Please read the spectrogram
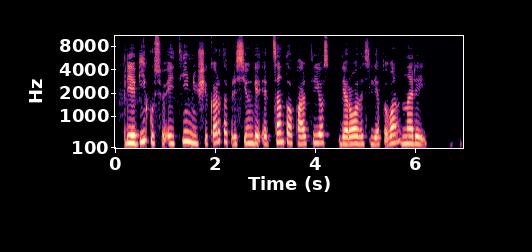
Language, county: Lithuanian, Kaunas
